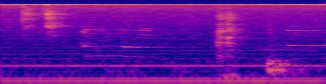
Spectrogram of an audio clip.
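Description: A lull in soft guitar playing: a few faint held notes and two short scraping clicks, with a soft low thump near the end, over a steady electrical hum.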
